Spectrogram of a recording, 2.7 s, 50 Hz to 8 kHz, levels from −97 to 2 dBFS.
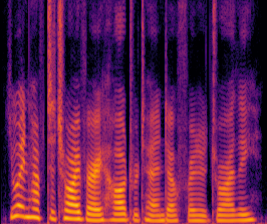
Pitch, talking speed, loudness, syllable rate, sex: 225 Hz, 225 wpm, -18 LUFS, 6.4 syllables/s, female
